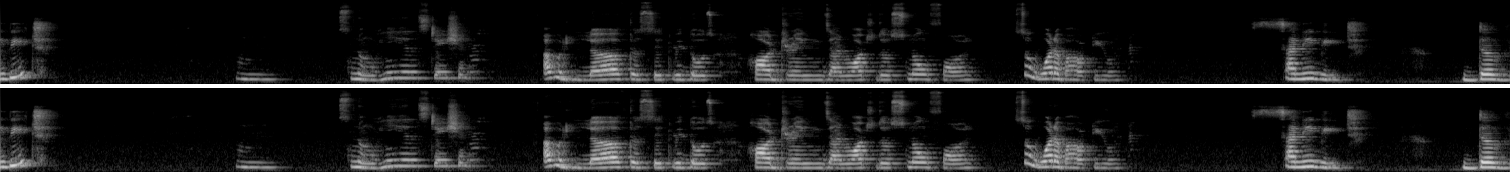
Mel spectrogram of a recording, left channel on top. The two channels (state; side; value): quieter; left; 3.8 dB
